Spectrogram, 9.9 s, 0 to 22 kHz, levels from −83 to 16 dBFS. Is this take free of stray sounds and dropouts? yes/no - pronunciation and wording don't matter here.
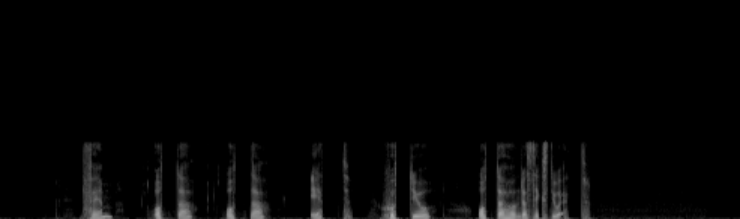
yes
